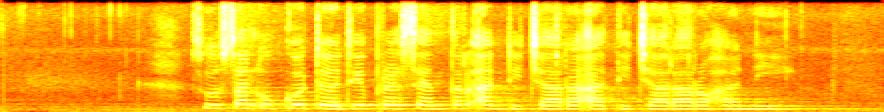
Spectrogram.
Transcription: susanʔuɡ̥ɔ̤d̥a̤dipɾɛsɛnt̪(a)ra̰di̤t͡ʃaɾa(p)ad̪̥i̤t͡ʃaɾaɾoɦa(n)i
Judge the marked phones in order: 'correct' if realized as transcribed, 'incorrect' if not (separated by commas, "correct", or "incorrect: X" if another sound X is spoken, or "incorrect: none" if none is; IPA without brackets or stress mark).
incorrect: ə, incorrect: ʔ, correct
